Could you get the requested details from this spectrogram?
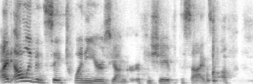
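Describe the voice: A woman talks at a moderate pace. Her pitch swings widely up and down.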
